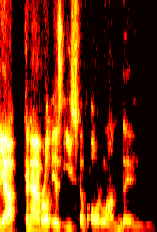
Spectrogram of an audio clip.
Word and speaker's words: Canaveral: Port is it Port Carnival or Port Canaveral? Yeah, it's Port Canaveral. I said it wrong.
